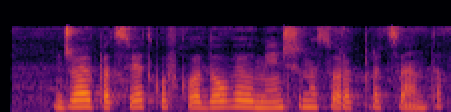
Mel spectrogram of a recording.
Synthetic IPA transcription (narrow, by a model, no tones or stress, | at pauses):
ʐojpɐt̪svʲet̪kʊfklˠɐd̪ovəʊmʲenʲʂɨnəsoɾək̚pɾɐt̪sɛ̰nt̪əf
